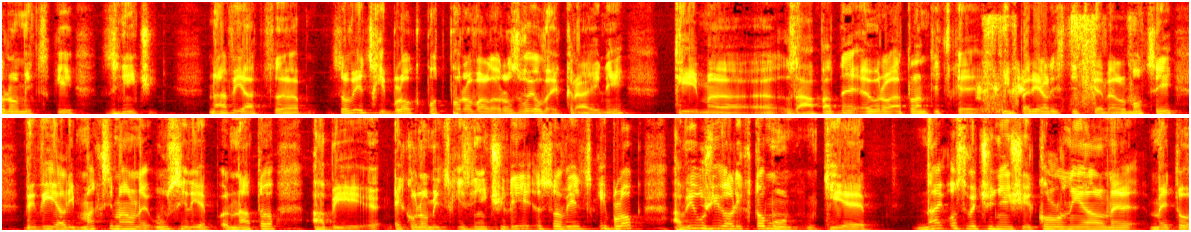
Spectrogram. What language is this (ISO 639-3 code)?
slk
